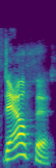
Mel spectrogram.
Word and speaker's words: Douthat: Douthit? Ross Douthat.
